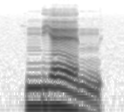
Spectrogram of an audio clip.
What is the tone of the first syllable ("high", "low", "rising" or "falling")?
falling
